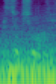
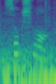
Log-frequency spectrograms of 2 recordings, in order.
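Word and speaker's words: suksma: Balinese speak Sukshmo. Sukshmo.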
